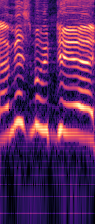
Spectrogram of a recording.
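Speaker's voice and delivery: high, drawn-out, manipulative whining sob. Retelling how he whined when he didn't get his way: imitating someone crying. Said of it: "he would start crying and being like".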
